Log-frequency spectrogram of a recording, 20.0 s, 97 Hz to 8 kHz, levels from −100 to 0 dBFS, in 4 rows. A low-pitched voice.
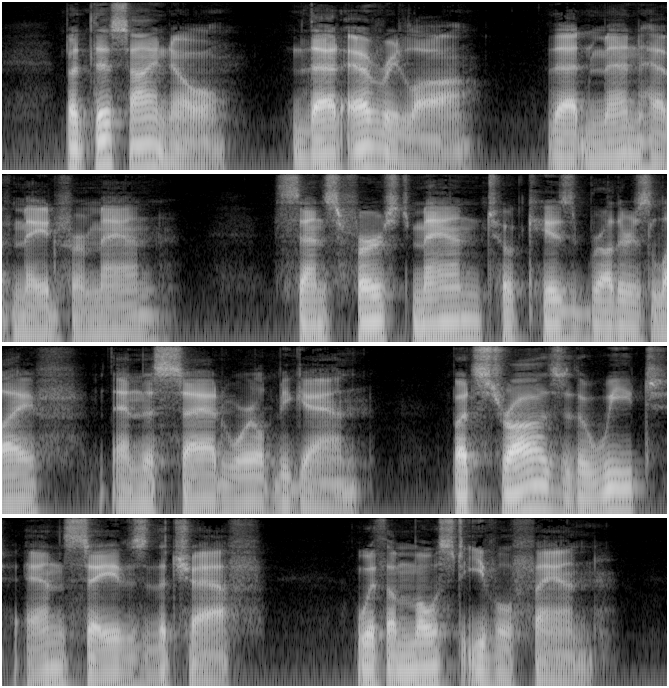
Yes: very low, 70 Hz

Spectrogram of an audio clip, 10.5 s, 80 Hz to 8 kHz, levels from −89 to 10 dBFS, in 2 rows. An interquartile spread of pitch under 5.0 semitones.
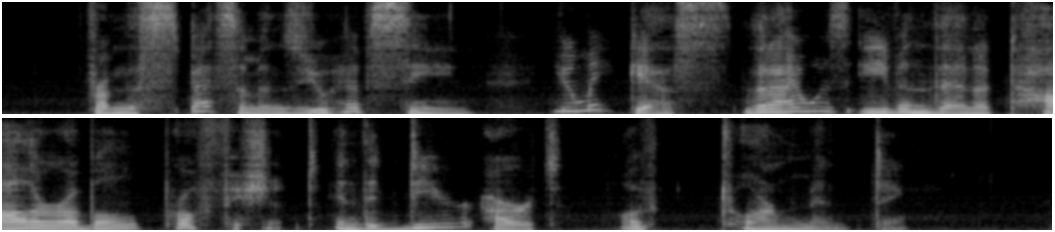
No: average, 5.3 semitones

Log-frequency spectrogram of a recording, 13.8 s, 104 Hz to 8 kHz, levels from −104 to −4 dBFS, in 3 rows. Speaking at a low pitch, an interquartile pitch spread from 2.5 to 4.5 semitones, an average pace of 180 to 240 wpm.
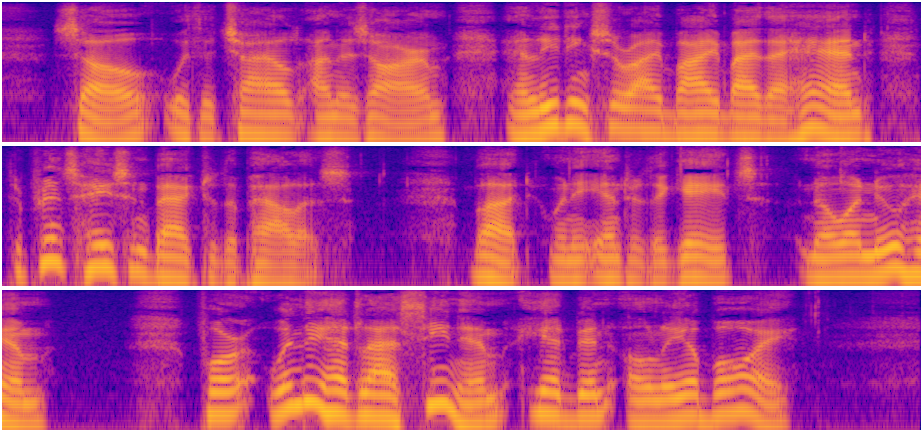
No: low, 130 Hz; wide, 5.6 semitones; average, 190 wpm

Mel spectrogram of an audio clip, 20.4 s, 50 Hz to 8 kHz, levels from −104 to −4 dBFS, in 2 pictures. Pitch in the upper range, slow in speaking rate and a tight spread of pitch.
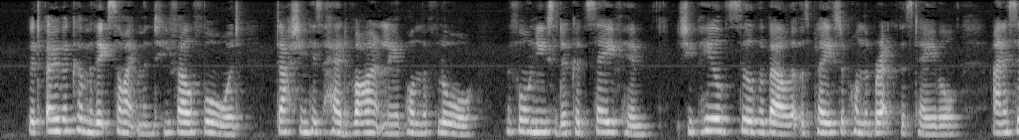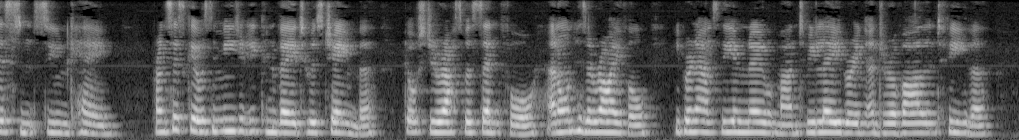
No: high, 215 Hz; average, 185 wpm; narrow, 1.8 semitones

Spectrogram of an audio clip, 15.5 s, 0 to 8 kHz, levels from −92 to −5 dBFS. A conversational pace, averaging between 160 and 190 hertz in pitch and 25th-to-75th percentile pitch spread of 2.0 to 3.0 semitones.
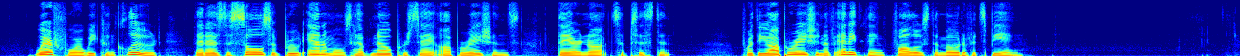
No: slow, 115 wpm; medium, 185 Hz; narrow, 2.5 semitones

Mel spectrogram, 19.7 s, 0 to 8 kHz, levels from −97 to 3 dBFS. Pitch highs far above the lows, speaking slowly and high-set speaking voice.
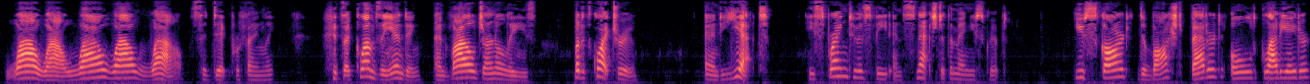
Yes: wide, 6.0 semitones; slow, 95 wpm; high, 210 Hz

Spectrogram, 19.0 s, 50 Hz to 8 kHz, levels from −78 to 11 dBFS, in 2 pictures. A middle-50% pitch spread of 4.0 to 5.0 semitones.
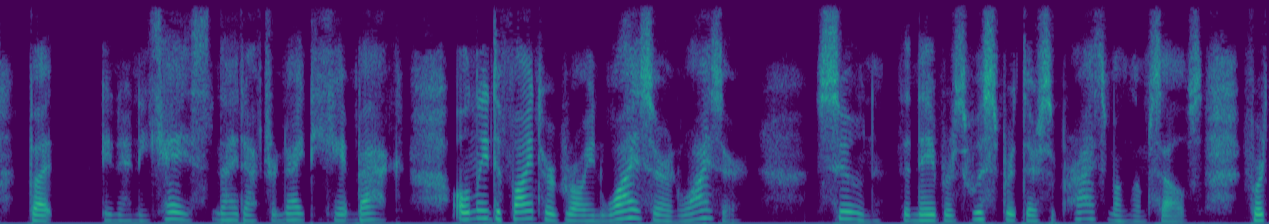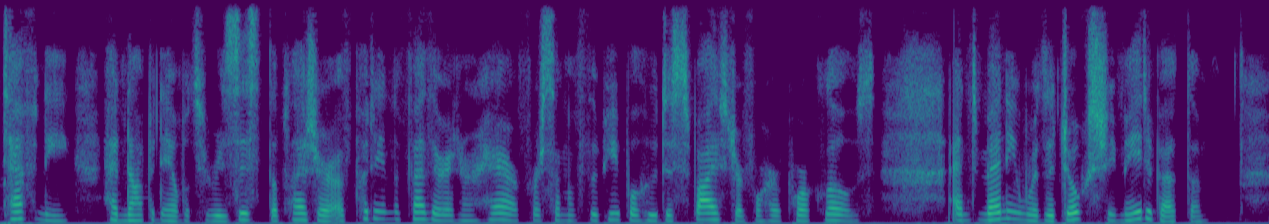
No: average, 3.3 semitones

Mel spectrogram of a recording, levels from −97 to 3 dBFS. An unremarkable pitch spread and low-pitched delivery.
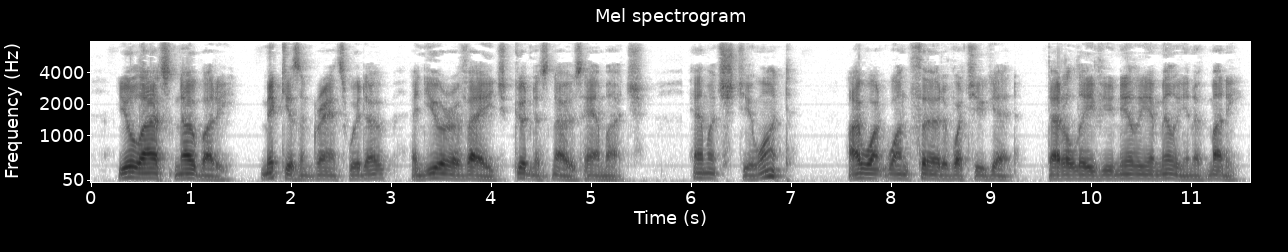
Yes: average, 3.5 semitones; very low, 85 Hz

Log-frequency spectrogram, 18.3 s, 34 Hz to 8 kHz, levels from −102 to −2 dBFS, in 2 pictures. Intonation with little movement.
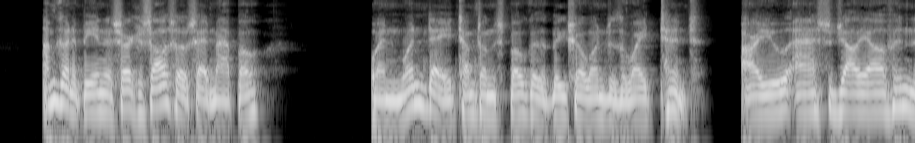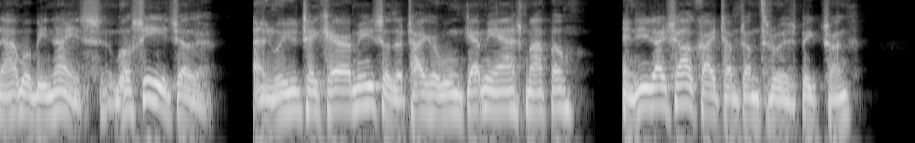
No: average, 4.2 semitones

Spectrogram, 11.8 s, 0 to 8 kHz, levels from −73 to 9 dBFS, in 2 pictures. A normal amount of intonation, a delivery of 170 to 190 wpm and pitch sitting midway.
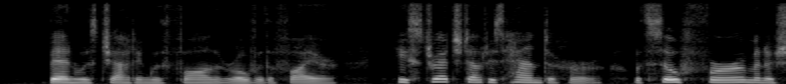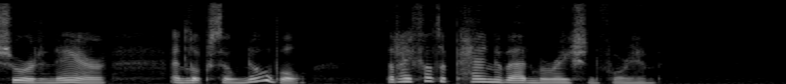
No: wide, 5.7 semitones; average, 180 wpm; medium, 175 Hz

